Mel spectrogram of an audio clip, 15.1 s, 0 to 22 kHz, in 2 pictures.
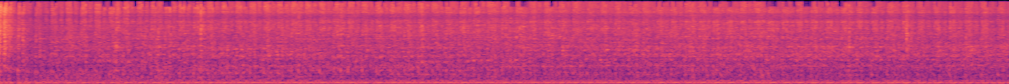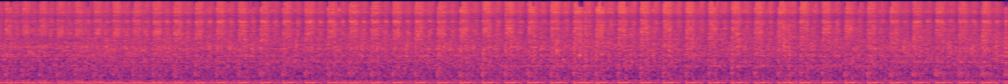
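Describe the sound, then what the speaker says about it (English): A locked-up tractor engine, running on only three cylinders, idles low with a steady, loud, rumbling chug throughout, and the firing pulses grow slightly sharper and quicker toward the end. "is it going to start on a low idle with 3 cylinders?"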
